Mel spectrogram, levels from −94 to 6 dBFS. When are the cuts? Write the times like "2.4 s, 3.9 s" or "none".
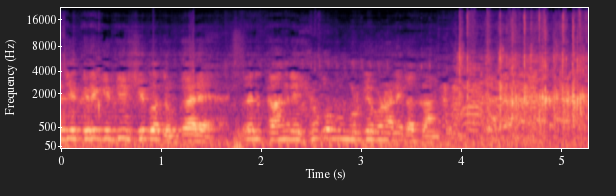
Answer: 1.7 s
